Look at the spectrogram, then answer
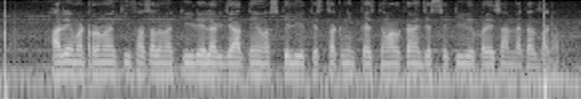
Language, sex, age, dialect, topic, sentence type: Hindi, male, 18-24, Awadhi Bundeli, agriculture, question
